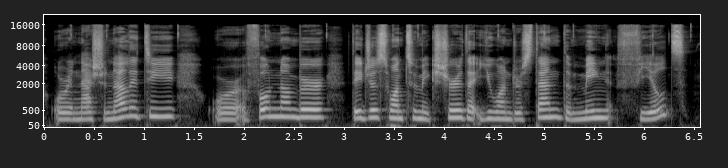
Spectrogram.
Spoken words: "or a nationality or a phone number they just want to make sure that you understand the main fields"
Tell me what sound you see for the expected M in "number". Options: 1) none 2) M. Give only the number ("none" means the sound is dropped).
2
